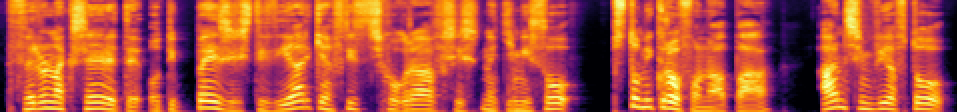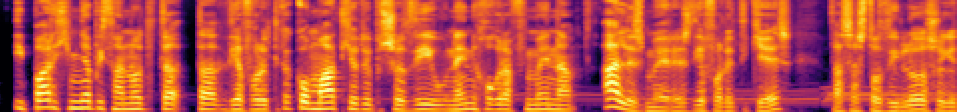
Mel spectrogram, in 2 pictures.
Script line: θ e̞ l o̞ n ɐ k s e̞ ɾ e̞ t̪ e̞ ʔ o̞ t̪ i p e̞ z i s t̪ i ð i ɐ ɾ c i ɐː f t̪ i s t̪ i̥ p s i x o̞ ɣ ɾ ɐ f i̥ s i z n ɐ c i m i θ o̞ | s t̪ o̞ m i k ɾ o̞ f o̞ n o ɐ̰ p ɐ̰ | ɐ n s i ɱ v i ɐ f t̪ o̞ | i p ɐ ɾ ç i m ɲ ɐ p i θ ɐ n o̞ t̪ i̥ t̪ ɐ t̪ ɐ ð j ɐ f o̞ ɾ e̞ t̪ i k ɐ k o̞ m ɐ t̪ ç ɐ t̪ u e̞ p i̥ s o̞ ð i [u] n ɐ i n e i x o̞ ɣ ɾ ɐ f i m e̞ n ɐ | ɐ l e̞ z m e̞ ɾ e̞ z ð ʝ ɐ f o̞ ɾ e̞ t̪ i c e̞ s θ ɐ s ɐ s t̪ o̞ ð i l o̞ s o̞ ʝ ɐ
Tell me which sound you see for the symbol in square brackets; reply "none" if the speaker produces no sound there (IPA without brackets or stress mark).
u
